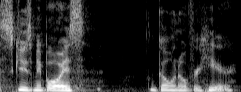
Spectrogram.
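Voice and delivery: low, quiet and cool; a hint of a cool unbothered lion; calm lion. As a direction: brush them off softly. Lion brushing off others.

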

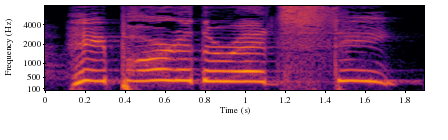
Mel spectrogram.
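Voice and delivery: high, slow, loud proclamation; excited shout of wonder; charged exclamation. Retold or imitated. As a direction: announce the miracle with awe.

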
